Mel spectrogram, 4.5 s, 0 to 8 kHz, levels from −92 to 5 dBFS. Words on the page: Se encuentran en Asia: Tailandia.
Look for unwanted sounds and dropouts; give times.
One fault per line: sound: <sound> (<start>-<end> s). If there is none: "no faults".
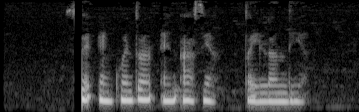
sound: dropout (0.9-1.0 s)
